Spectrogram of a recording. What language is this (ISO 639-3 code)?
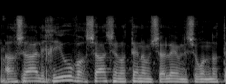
heb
